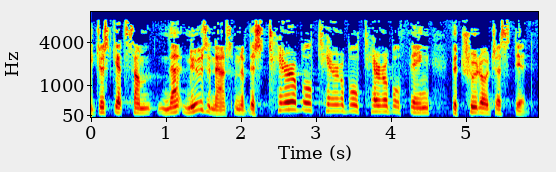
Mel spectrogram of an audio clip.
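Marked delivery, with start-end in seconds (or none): none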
